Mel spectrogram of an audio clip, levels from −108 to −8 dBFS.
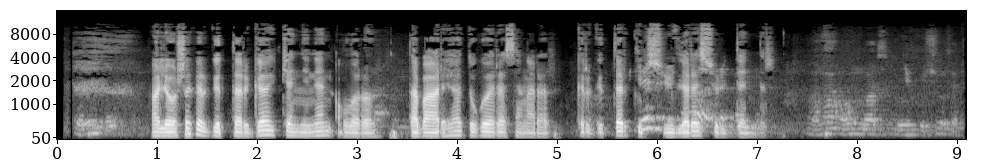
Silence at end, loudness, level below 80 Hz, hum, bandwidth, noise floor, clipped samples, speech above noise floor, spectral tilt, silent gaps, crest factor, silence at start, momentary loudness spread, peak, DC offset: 0.1 s; -20 LUFS; -52 dBFS; none; 11.5 kHz; -40 dBFS; under 0.1%; 19 dB; -5 dB/octave; none; 22 dB; 0.2 s; 22 LU; 0 dBFS; under 0.1%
